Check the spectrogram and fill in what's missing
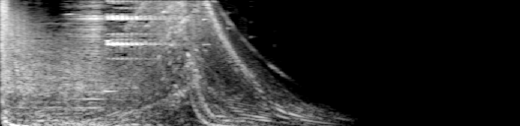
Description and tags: Radio Imaging Element
Sound Design Studio for Animation, GroundBIRD, Sheffield.
imaging, splitter, bed, bumper, wipe, sting, radio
